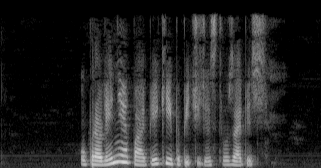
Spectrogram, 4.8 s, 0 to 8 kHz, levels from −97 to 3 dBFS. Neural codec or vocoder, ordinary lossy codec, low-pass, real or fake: none; MP3, 48 kbps; 7.2 kHz; real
